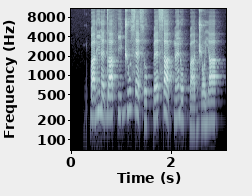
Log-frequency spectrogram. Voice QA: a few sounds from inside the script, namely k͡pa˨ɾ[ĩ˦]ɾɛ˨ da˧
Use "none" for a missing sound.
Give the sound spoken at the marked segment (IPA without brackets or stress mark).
ĩ˧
